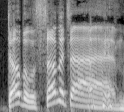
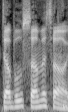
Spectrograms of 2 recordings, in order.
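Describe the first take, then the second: First: It is said in a bright, cheerful way. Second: It is said in a plain, neutral way. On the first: "say it in a summary way" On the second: "Say that again"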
